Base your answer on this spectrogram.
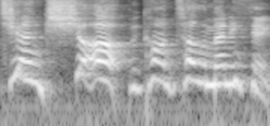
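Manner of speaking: loud high-pitched yelling.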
